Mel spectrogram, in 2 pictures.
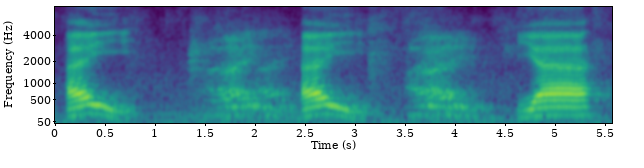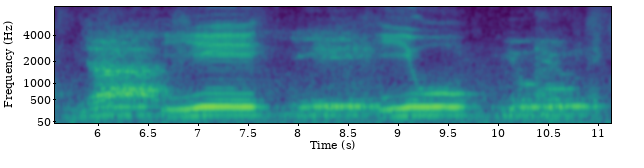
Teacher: ketika kita membaca huruf ya di makhrajnya ya, maka sama seperti kita membaca kasroh ya, akhirnya bagian tengah lidah kita mengangkat ke atas.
